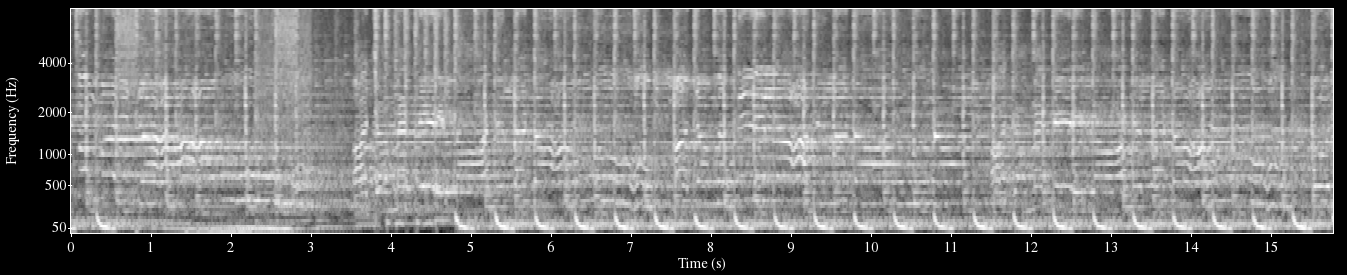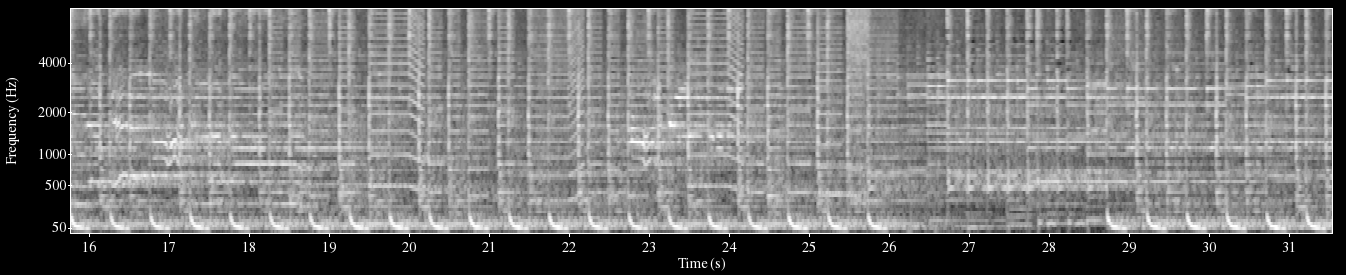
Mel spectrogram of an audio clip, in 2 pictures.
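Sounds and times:
Haryanvi song slowed with reverb: 0:00.0 - 0:31.5.

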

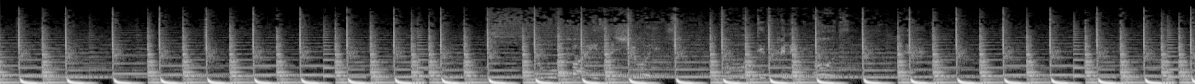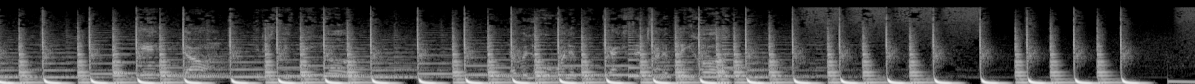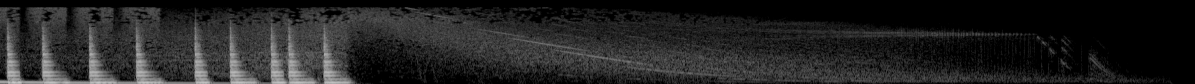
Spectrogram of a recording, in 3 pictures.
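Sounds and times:
music: 0:00.0 - 0:27.4.

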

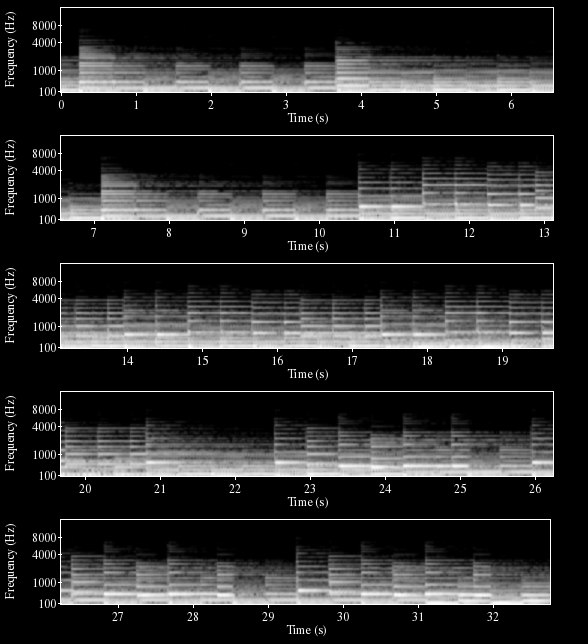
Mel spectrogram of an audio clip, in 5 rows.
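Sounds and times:
easy piano piece: 0:00.0 - 0:32.7.

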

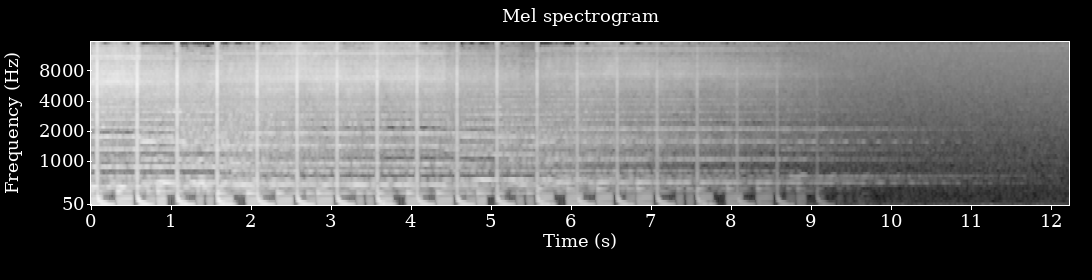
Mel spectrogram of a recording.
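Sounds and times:
deep house instrumental remix of Turkish music: 0:00.0 - 0:09.4.

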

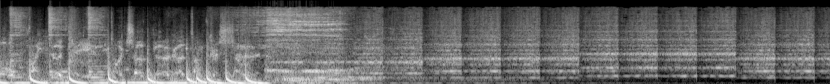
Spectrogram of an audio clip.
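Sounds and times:
boosted bass: 0:00.0 - 0:05.9.

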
